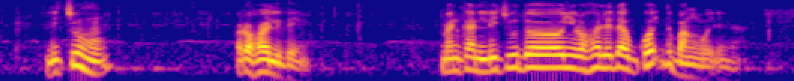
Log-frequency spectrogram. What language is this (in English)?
Santali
